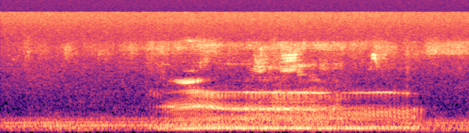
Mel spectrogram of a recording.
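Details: Baby camel giving a long, low, droning moan lasting about two and a half seconds, steady and rumbling with faint higher overtones.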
